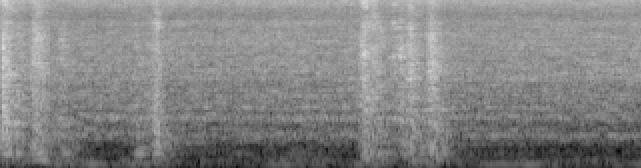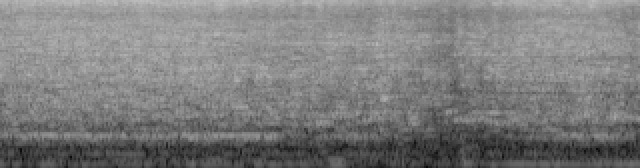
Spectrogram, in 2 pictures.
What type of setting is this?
kitchen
